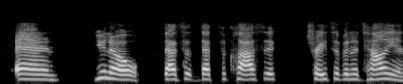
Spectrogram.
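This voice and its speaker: Animated in tone, a woman with a fairly high pitch speaks at a moderate pace, the sound dry and close with no echo over a quiet background. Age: 40s. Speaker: lawyer and small business consultant. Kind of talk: casual chat. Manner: loud, animated.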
